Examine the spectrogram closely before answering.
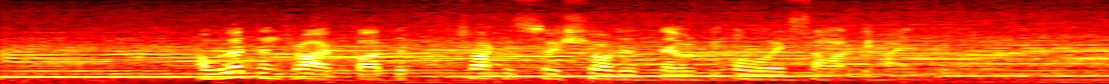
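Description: A racing car engine revs up and down in quick bursts as it shifts down.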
